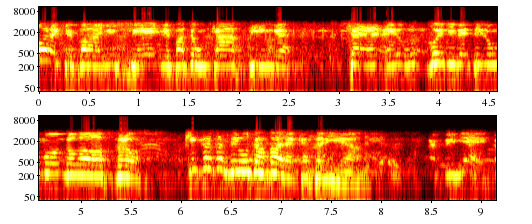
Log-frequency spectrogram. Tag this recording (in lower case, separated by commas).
speech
